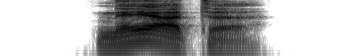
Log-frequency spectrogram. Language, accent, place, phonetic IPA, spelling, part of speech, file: German, Germany, Berlin, [ˈnɛːɐtə], näherte, verb, De-näherte.ogg
- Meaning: inflection of nähern: 1. first/third-person singular preterite 2. first/third-person singular subjunctive II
